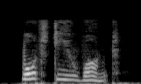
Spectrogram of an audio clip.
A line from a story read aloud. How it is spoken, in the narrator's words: asked, her voice steely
